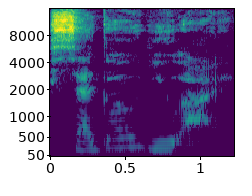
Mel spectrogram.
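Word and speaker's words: Segoe UI: And the font family will be Sego UI. I finally learned how to pronounce it.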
